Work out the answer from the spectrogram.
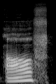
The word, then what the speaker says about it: aft: of the for and AF is that how you pronounce it for and AF I'm not British uh AF okay well but it would be British it would be four and off off okay I thought so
